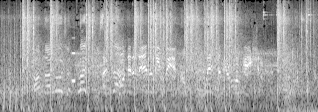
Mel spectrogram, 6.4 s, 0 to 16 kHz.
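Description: Rapid automatic rifle fire in Battlefield 4, dense bursts of shots crackling continuously and loudly, some near and some farther off, with a player talking over the gunfire.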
